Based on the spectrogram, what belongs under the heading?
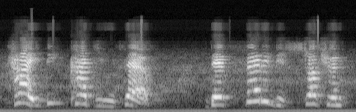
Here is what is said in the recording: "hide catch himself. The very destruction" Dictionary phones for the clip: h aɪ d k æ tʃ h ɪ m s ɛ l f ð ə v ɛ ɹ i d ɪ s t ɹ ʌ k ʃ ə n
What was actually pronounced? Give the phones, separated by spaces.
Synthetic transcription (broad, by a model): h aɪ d k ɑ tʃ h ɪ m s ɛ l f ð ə f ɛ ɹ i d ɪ s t ɹ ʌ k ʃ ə n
